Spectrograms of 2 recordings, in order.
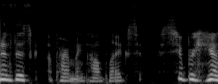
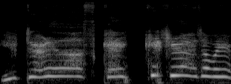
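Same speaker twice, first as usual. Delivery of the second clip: put-on, very high, high-pitched screaming rant; 11 semitones higher than usual. Retelling how grandma reacted on finding the kids: imitating grandma screaming. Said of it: "screaming at me".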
